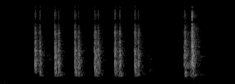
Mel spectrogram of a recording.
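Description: Fuji Rensha Cardia eight-lens camera firing: a quick run of sharp shutter clicks in even sequence, about seven in under two seconds, with a last click near the end.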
